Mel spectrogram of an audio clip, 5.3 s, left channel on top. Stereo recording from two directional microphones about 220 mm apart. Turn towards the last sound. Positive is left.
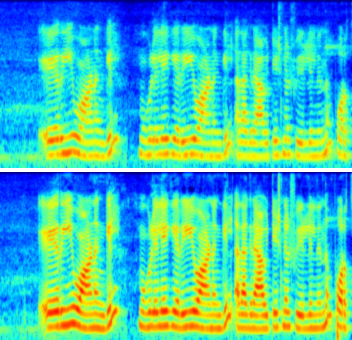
turn(degrees=-55)  # may be behind; listen again after turning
